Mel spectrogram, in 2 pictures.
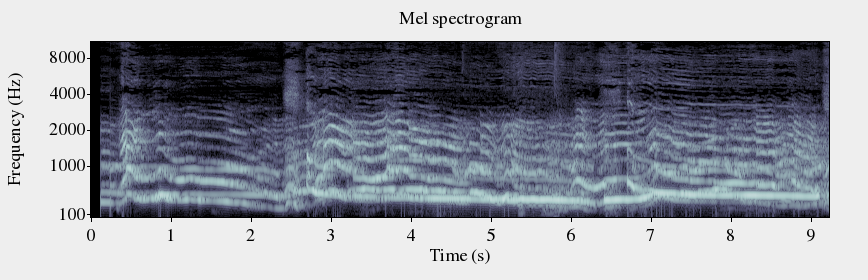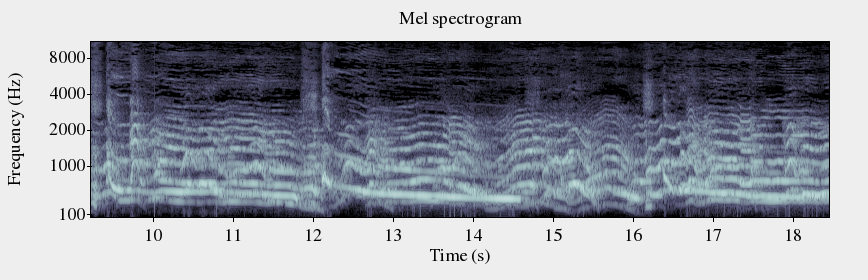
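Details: Two Alaskan Malamutes howl and yodel in long, wavering, sliding notes that rise and fall continuously.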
